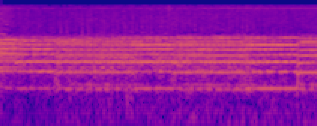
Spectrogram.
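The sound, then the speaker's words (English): Car horns blare in a traffic jam outside, a loud, steady cluster of overlapping tones that holds without a break for the whole stretch. “I tell you what, there's a hell of a traffic jam outside, Dominic. It's unbelievable. Open that door behind you. You'll get what I'm talking about.”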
